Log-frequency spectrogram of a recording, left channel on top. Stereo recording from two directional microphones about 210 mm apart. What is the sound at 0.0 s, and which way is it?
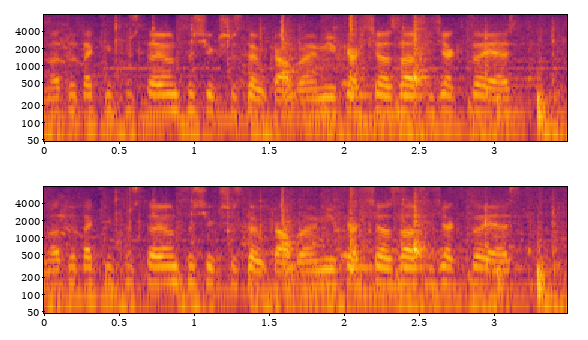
Speech, centre (ahead or behind).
